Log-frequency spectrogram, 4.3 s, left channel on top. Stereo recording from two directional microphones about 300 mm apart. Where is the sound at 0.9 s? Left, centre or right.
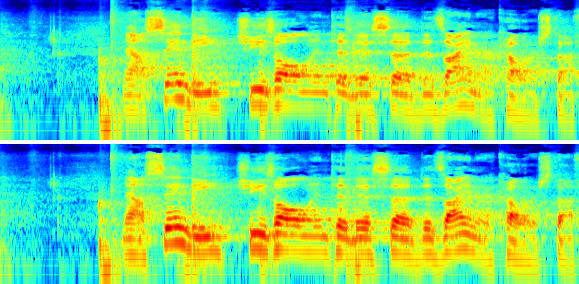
Centre.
